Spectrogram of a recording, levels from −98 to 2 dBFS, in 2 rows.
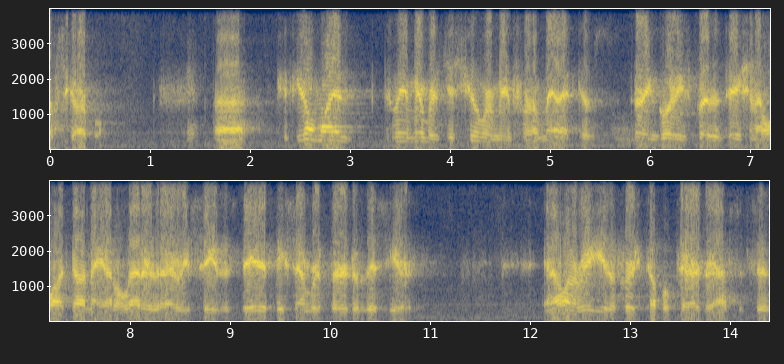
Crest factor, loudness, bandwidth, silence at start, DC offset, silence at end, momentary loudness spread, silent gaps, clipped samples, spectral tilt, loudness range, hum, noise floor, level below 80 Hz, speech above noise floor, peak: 10 dB; -9 LUFS; 4 kHz; 0 s; under 0.1%; 0 s; 11 LU; none; 0.4%; -7.5 dB/octave; 4 LU; none; -41 dBFS; -40 dBFS; 32 dB; 0 dBFS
